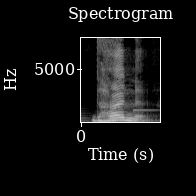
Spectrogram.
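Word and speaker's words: धन: So this in bold, the forceful sound as in this. So it's not the, it's the forceful sound the. And nestna joins to make the sound dhan, dhan. Pronounce this as dhan.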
